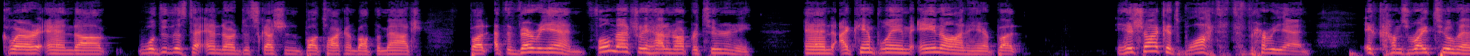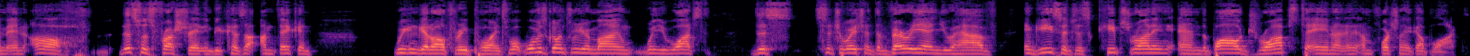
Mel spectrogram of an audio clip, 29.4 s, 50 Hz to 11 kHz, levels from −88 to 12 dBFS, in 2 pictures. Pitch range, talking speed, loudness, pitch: 150-190 Hz, 190 wpm, -19 LUFS, 165 Hz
